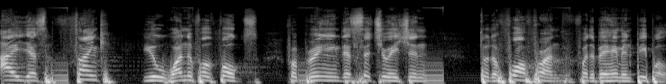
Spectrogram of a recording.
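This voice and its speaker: Over background music, a man with a high voice and ordinary pitch variation talks at a moderate pace. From Bahamas. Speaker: trade union representative. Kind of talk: town meeting comment. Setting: public meeting. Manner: impassioned.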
